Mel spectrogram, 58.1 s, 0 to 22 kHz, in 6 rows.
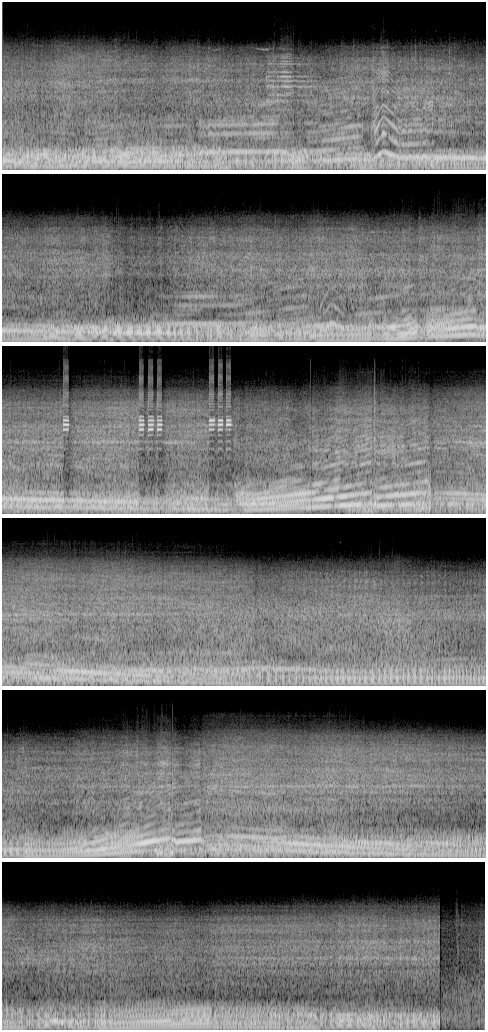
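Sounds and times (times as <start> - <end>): motorcycle engine revving: 0.0 - 57.2.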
